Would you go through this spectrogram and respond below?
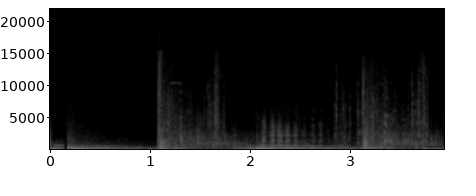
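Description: Bursts of gunfire in ARK, aimed at an Alpha Rex: several sharp volleys with pauses between them over a busy, rumbling game background.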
